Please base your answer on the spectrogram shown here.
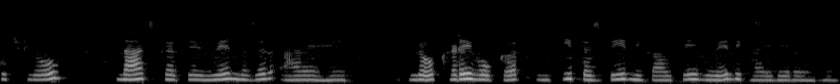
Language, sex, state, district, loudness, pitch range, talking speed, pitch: Hindi, female, Bihar, Jamui, -34 LUFS, 200-235 Hz, 135 wpm, 215 Hz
